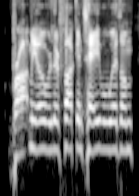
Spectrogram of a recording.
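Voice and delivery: ordinary talk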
